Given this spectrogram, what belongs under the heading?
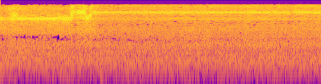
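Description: River water rushing near the Tibetan camp in Pokhara, a steady, dense broadband roar that stays constant and close throughout, with no voices.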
